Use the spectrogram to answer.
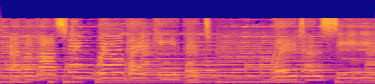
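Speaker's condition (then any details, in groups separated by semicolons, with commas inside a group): No condition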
